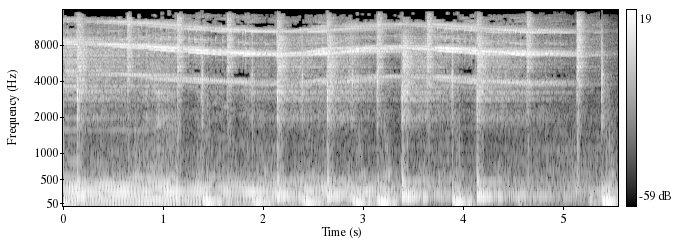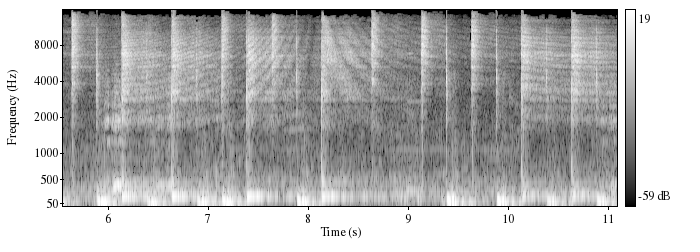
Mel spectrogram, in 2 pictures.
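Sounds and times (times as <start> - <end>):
drum hits: 0.0 - 4.4, 5.2 - 8.3.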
